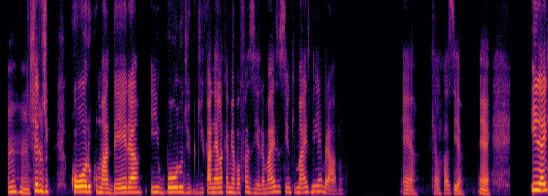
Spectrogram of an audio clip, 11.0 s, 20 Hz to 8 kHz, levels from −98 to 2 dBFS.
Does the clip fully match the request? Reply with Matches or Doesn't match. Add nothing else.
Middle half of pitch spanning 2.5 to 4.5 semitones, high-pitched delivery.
Matches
